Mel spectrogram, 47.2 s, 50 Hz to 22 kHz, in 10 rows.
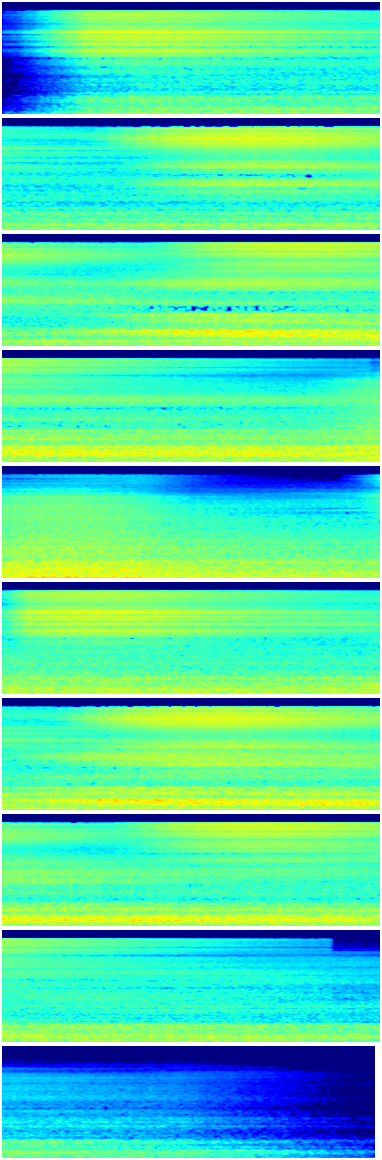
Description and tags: DABEL Jérémy 2016 2017 screamOfSouls
An ambient sound that creates a ghostly atmosphere where souls are screaming from beyond.
I used the sound of someone who chews gum and a sound of a scary laugh, I added the Paulstrech effect on both of them to create this ghostly atmosphere. I optimized the result by adding some reverb and by low or high pitching them.
• Typologie (Cf. Pierre Schaeffer) : continu varié (V)
• Morphologie (Cf. Pierre Schaeffer) :
1. Masse : son cannelés
2. Timbre harmonique : perçant
3. Grain : lisse
4. Allure : sans vibrato
5. Dynamique : douce
6. Profil mélodique : variation serpentine
7. Profil de masse : site, différentes variations
ambiant, creatures, creepy, fear, fearful, ghost, ghostly, halloween, haunted, horror, nightmare, nowhere, paranormal, phantom, scary, sinister, spectre, thriller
